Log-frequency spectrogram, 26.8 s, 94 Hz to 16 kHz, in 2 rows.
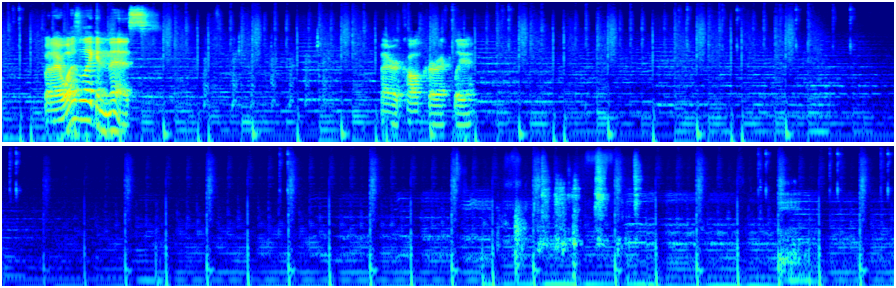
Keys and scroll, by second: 0.0 [.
